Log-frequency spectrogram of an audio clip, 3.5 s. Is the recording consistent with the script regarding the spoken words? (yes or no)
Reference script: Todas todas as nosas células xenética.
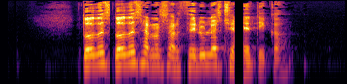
yes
